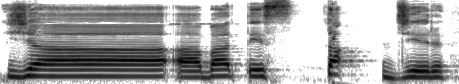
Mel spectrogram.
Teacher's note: حمزہ ساکن ہے جھٹکا دے کے پڑھیں گے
